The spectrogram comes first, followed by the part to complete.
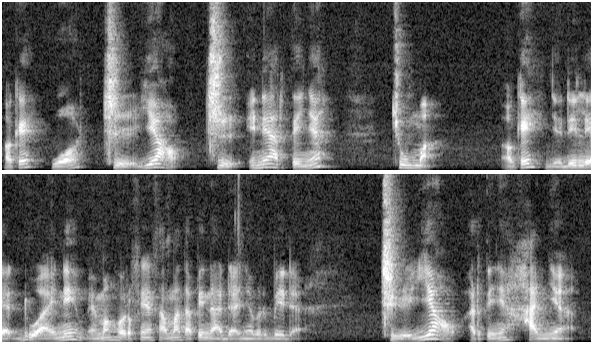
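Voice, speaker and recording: A man's casual, instructive Mandarin pronunciation video has its high frequencies cut off. He demonstrates syllables in high, drawn-out bursts, regularly saying "oke" and "nah."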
